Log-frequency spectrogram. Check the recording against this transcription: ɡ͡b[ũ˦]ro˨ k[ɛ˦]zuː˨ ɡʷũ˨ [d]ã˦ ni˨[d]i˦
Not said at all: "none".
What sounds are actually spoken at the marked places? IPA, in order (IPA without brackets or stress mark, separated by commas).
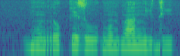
ũ˨, ɪ˦, b, d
